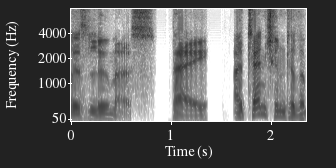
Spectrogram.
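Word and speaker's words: Lumos: The spell is lumus. Pay attention to the pronunciation which must be standard.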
